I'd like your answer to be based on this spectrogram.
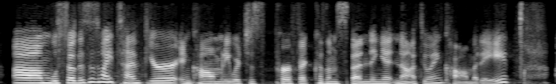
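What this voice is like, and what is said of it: Regular New Jersey accent. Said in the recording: “I have like a more regular New Jersey accent”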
